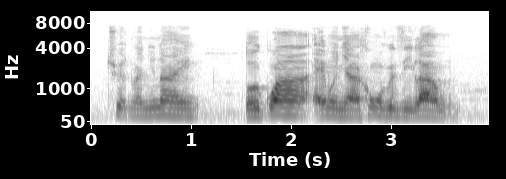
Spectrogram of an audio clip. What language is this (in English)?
Vietnamese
